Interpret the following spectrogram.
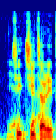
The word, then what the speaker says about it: Chicharito: Chicharito? Chicharito, all right.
